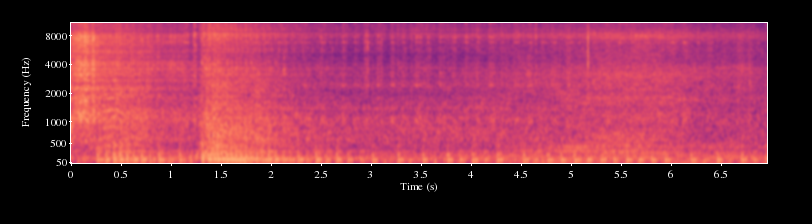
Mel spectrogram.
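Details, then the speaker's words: Engine catches with a burst, then settles into a light, even, clean idle with steady firing pulses, lighter than the heavier running before, after a rich-running carburetor was reset to standard and its piston slide reinstalled correctly. "ini dia sabar enak sekali suaranya Jadi ringan kalau kemarin Gitu agak-agak berat ya"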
